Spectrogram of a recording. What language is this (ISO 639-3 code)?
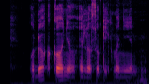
luo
